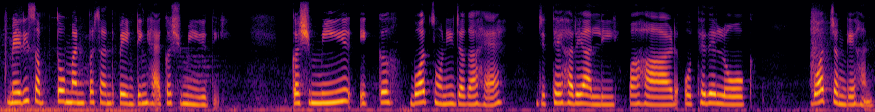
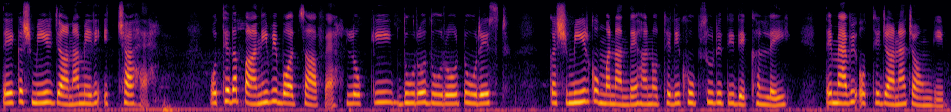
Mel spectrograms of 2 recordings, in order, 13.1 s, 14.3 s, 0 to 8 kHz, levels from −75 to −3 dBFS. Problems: background conversations at intervals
